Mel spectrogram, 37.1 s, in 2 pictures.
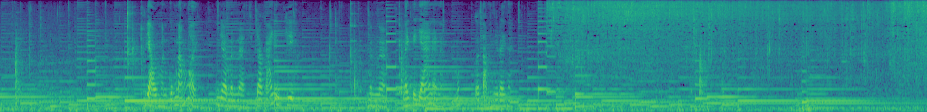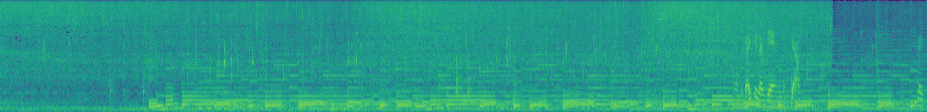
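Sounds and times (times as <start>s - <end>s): background music: 0.0s - 18.9s, 21.4s - 37.0s
batter deep-frying in hot oil: 11.0s - 35.2s.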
